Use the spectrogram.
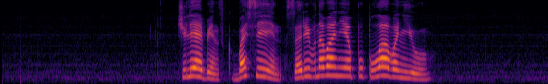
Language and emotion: Russian, positive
